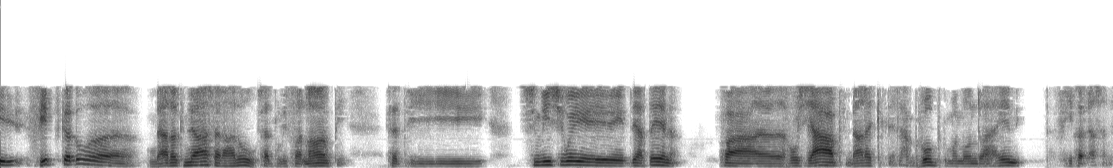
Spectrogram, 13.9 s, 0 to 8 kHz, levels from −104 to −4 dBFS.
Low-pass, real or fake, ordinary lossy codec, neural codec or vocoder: 7.2 kHz; fake; AAC, 16 kbps; codec, 16 kHz, 1 kbps, X-Codec, HuBERT features, trained on LibriSpeech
